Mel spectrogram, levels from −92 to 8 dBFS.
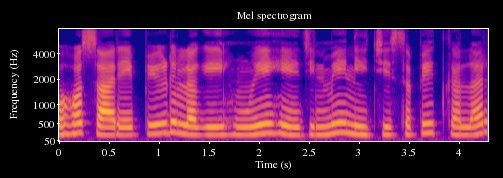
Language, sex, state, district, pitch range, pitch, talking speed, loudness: Hindi, female, Bihar, Katihar, 210-245 Hz, 215 Hz, 155 wpm, -17 LUFS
